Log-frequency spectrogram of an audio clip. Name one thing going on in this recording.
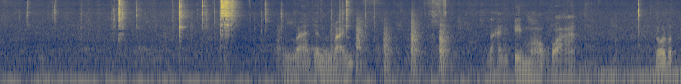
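Metal hand tools clink as they are picked up and handled.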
